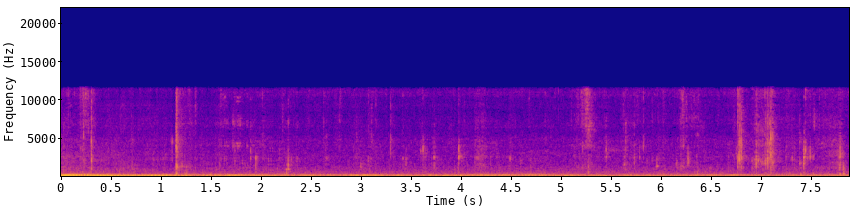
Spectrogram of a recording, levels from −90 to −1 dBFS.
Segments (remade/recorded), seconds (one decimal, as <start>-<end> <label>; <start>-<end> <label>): 0.0-0.4 recorded; 0.4-1.6 remade; 1.6-7.9 recorded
